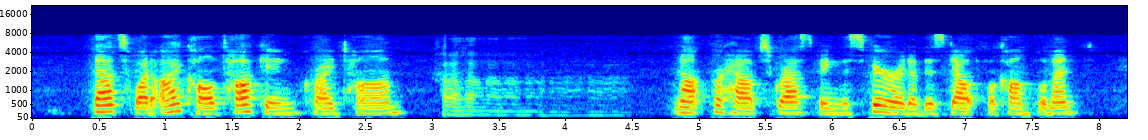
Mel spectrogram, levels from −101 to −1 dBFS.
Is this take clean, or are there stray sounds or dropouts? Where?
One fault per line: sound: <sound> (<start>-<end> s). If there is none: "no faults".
sound: laugh (3.0-4.5 s)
